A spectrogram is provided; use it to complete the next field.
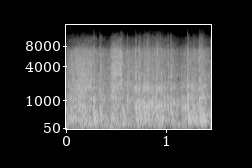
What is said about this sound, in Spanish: Y al menos uno logra ver que no es solo una persona que está lanzando fuegos artificiales. O sea, son varias.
